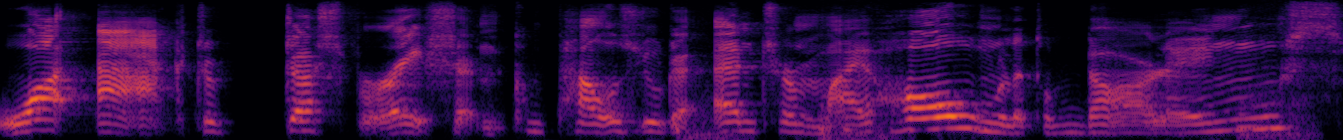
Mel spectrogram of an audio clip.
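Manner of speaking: low, croaking toad voice. Voicing the toad-like creature Bevlorna addressing the group, in a low croaking voice. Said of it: "says in a low, croaking voice".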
